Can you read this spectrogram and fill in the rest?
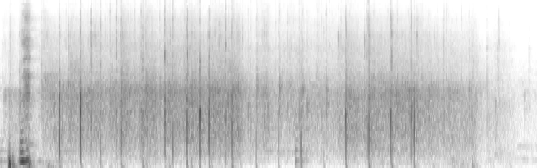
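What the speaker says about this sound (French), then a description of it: "Et un tonnerre d'applaudissements pour Sylvie Brunet" An audience at a political party's university opening session bursts into applause, a thick wash of clapping that swells at the start and fades out toward the end, heard alone without talk.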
